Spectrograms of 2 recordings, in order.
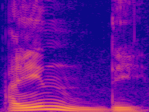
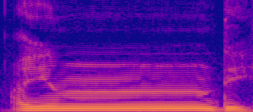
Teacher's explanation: Cara bacanya nun matinya ini disamarkan atau dibaca ikhfa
